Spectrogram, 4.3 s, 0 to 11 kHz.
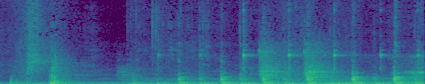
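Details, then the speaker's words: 2005 Toyota Tacoma 4WD, 165,000 miles, driver front hub rocked by hand with wheel off: dull uneven clunks about twice a second; suspected lower ball joint, actually a failed front wheel bearing. "pretty sure he still can see and hear that movement i think we will be still able to hear it and see it yep it's right there"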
